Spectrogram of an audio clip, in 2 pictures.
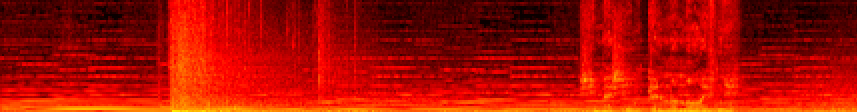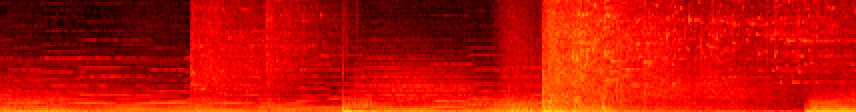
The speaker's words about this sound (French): on écoute la bande-annonce du film pour vous montrer un peu à quoi ça ressemble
